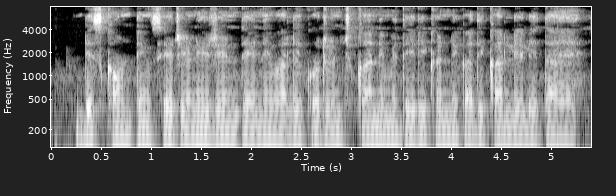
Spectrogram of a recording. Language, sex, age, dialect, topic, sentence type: Hindi, male, 18-24, Awadhi Bundeli, banking, statement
